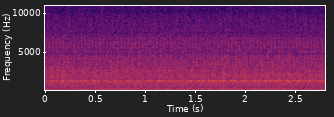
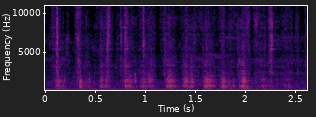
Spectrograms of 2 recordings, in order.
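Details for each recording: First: Peugeot 107/Toyota Aygo/Citroen C1 1KR-FE engine after water pump, drive belt and antifreeze replacement (old pump bearings failed): steady, even idle with constant pitch and no knocks, rattles or squeals; healthy. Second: Peugeot 107 / Toyota Aygo / Citroen C1 (1KR-FE) water pump turned by hand after removal of drive belt: uneven gritty rasping bursts, no smooth spin; worn bearing, pump noisy before belt failed, replaced.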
